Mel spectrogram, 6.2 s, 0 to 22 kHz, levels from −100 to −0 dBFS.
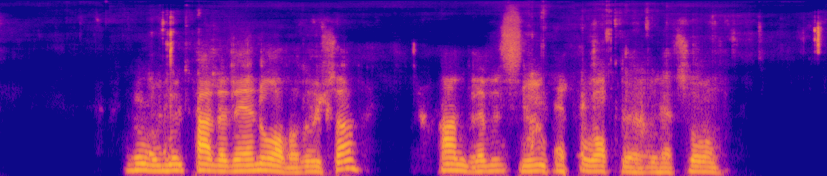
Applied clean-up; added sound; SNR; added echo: neural mask model Resemble Enhance denoiser.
